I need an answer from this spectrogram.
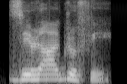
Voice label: "Xerography", Indian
